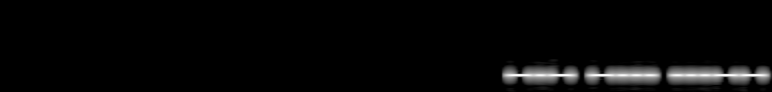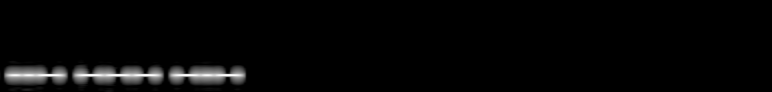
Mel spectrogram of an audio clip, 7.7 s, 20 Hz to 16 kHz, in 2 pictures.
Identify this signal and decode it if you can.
Morse code, heard as a keyed tone, about 34 wpm, 700 Hz. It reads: KB3UOK
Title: USA Call Signs - 6 Characters - Repeated 3x - 35wpm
